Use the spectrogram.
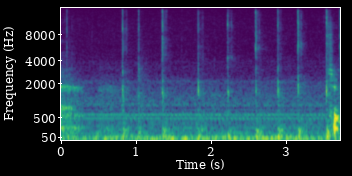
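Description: Quiet, sparse key taps on a computer keyboard as a folder name is typed, a dozen evenly spaced clicks over a low hum with no voices.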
